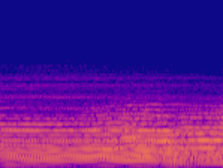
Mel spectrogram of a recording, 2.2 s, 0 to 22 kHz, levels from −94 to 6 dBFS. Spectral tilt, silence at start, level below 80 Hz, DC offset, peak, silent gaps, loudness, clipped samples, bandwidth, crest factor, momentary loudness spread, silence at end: -10.5 dB/octave; 0 s; -60 dBFS; under 0.1%; -18 dBFS; none; -33 LUFS; under 0.1%; 5.2 kHz; 14 dB; 6 LU; 0 s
